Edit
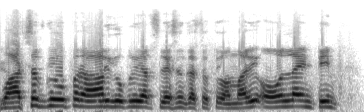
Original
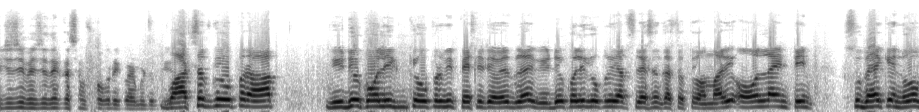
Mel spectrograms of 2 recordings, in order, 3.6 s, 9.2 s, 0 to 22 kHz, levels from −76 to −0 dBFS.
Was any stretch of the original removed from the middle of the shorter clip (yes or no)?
yes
